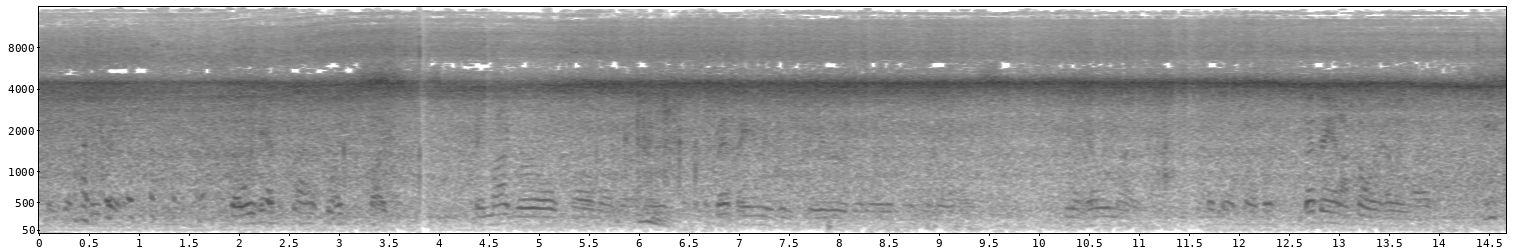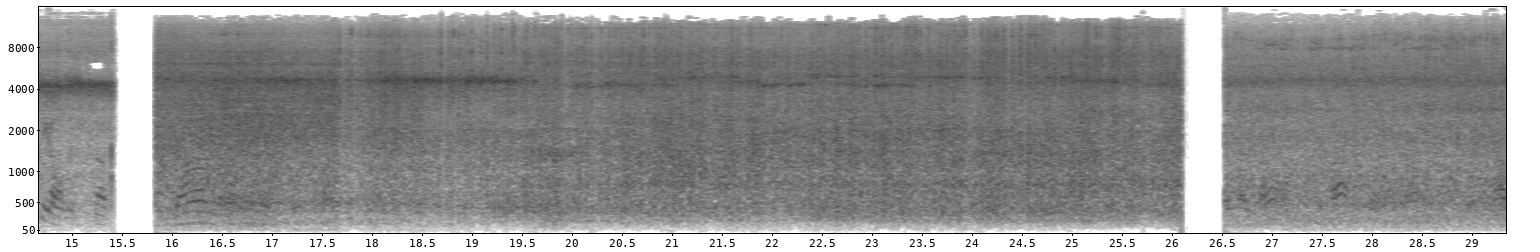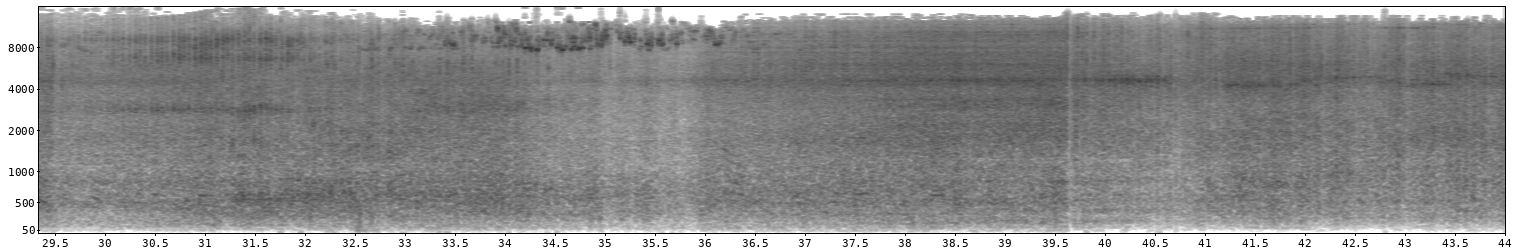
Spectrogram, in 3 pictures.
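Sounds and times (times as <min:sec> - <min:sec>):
model train rattling on rails: 0:00.0 - 0:44.0
steam locomotive passing: 0:00.0 - 0:44.0.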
